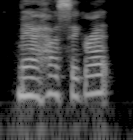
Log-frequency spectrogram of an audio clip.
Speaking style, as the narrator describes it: he asked

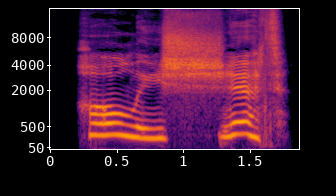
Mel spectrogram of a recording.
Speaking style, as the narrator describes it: I moan

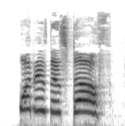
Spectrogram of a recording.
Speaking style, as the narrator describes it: I shrieked

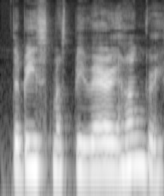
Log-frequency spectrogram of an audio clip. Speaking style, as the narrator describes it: said Beauty, trying to laugh

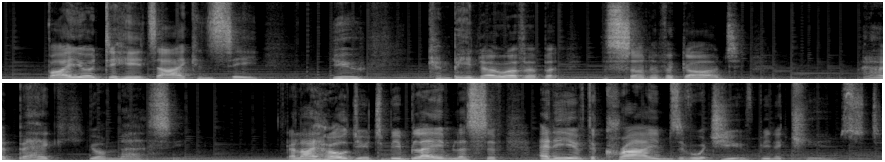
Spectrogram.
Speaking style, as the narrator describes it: gasped

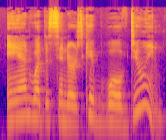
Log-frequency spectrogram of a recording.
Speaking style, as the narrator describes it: cried Number Two

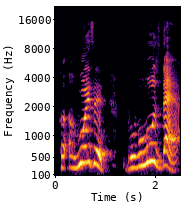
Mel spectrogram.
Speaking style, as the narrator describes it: I stammered

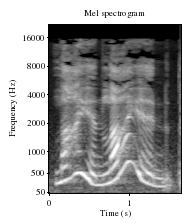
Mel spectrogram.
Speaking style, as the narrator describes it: the bird chirped, astonished

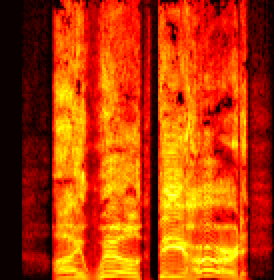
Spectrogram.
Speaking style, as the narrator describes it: he shouted

